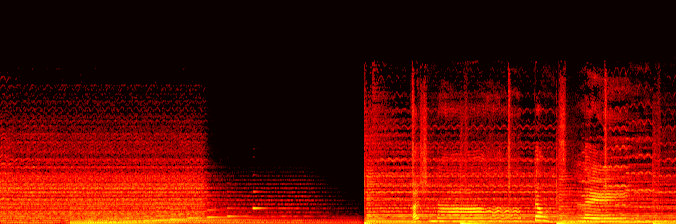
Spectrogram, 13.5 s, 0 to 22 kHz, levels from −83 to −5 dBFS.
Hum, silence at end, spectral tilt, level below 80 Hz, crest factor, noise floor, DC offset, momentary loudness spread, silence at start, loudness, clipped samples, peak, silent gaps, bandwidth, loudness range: none; 0 s; -4.5 dB/octave; -40 dBFS; 20 dB; -48 dBFS; under 0.1%; 19 LU; 0 s; -27 LUFS; under 0.1%; -8 dBFS; none; 16 kHz; 9 LU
